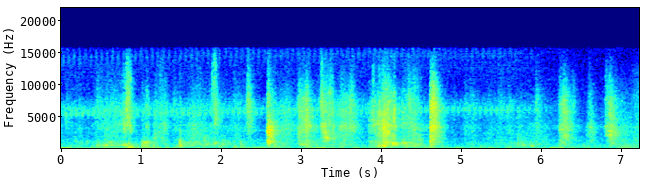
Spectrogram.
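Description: Irregular footsteps, scuffs and knocks on old wooden floorboards as people step up from the entrance into the house, with a few louder knocks about two and a half and four seconds in.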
